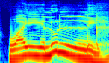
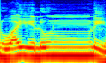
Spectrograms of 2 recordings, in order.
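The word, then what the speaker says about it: وَيْلٌ لِّ: pertama kedua secara sempurna wailulli langsung kan bukan wailun Li bukan makanya Seperti contohnya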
